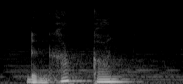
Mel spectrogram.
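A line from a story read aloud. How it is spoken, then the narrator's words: Soft gentle voice. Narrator (Vietnamese): tiếng nói khe khẽ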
